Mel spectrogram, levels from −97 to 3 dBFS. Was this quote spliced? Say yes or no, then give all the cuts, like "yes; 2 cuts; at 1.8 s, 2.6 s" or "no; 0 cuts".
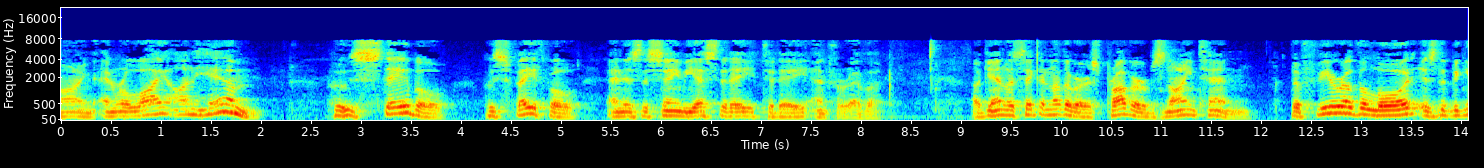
no; 0 cuts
